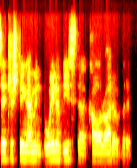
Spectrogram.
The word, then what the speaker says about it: Buena Vista: it's interesting i'm in buena vista colorado but apparently a lot of people up here call it buna vista i don't quite understand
